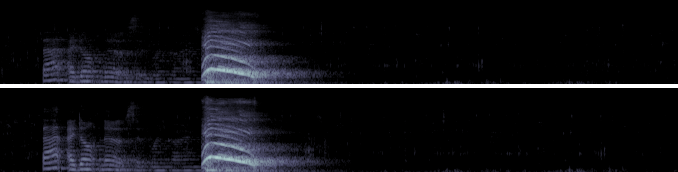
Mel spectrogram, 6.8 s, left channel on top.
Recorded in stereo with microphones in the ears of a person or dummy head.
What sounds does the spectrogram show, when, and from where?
0.4 s a woman speaking: 35° right (ahead or behind), 0.6 m
2.0 s a shout: 10° right (ahead or behind), 0.5 m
